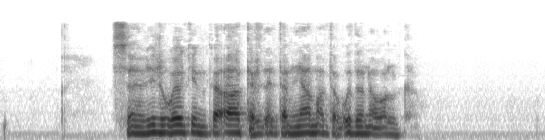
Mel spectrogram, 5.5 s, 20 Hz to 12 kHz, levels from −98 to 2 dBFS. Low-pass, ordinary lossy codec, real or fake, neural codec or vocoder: 7.2 kHz; MP3, 48 kbps; fake; codec, 16 kHz, 2 kbps, FunCodec, trained on LibriTTS, 25 frames a second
